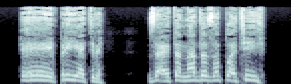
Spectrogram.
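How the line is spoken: Furious shouting. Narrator (Russian): кричал разъяренный продавец

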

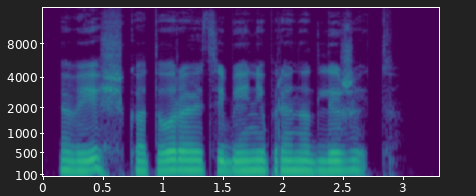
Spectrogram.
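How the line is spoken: Calm, chilling voice. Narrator (Russian): сказал он спокойно, но от его голоса Кэтча охватила дрожь

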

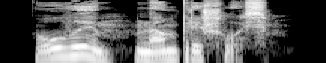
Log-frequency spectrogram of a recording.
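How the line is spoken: Sighing. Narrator (Russian): вздохнул Най

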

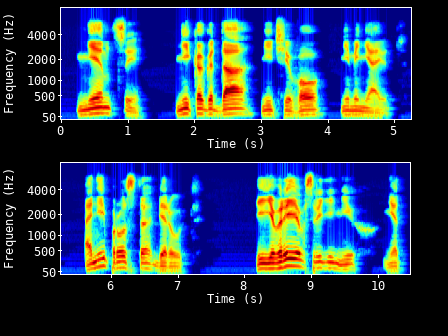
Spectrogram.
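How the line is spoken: Slow and deliberate. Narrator (Russian): Хозяин медленно и раздельно произнес

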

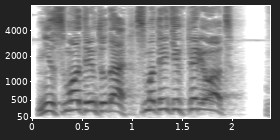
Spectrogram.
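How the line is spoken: Shout. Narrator (Russian): выкрикнул Светляк

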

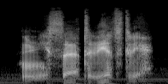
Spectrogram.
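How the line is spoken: Old man's scoffing snort. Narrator (Russian): старик фыркнул

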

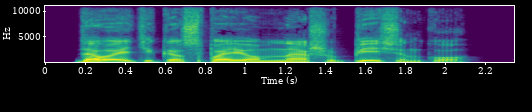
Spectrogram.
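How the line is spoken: Cheerful exclamation. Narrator (Russian): весело воскликнул Генри

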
